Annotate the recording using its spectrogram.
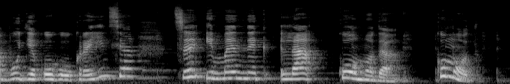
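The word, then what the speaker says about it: cómoda: Це іменник ла комода. Комод. Просто змінюється наголос в іспанській мові в порівнянні з українською.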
